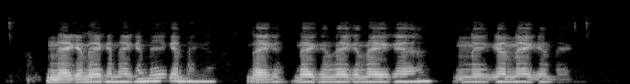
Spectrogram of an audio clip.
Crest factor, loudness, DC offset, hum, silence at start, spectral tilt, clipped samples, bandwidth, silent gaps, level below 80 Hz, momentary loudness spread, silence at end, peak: 18 dB; -17 LUFS; under 0.1%; none; 0.45 s; -7 dB/octave; under 0.1%; 7.8 kHz; none; -54 dBFS; 11 LU; 0.6 s; 0 dBFS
